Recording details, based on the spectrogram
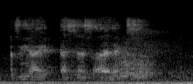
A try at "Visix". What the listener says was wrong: Just one S.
